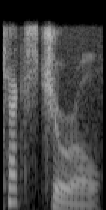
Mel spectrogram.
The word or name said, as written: textural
